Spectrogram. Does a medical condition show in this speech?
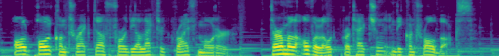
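No.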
